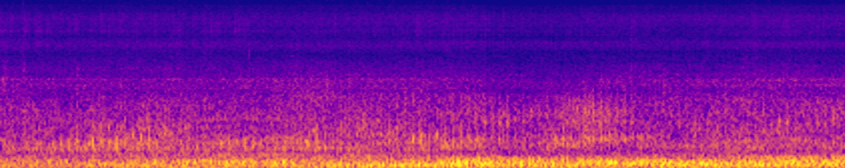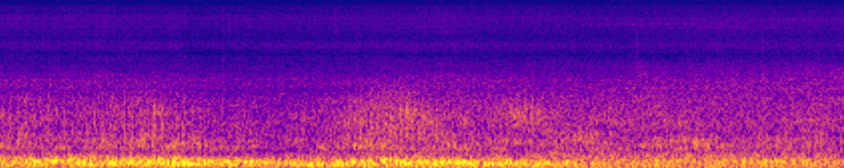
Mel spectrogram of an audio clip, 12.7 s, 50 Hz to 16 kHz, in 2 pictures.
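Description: AH-64 Apache attack helicopter flying past, its rotors and twin turboshaft engines making a steady low drone that swells slightly midway and eases a little near the end.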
